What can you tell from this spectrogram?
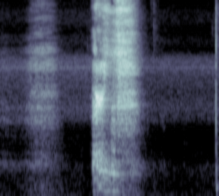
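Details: Female, single loud sneeze: a quiet indrawn breath, then one sharp, hissing burst of air through nose and mouth ending with a small click.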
